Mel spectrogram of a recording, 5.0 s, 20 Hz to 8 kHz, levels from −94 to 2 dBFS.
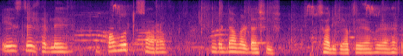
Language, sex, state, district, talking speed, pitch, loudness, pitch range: Punjabi, male, Punjab, Kapurthala, 130 wpm, 175 Hz, -18 LUFS, 155-205 Hz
